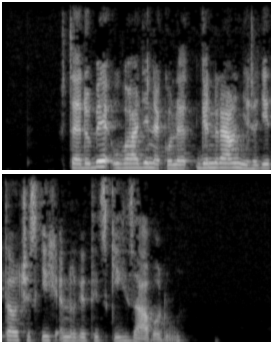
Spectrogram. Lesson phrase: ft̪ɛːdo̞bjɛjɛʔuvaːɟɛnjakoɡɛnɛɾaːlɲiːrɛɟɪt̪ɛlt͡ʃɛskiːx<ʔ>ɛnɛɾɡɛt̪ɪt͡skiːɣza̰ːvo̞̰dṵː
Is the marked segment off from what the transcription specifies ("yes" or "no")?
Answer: no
